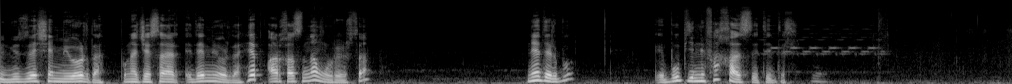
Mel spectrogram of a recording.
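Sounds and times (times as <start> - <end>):
speech: 0.0 - 3.8, 5.3 - 5.8, 6.6 - 8.4
low hum: 0.0 - 10.1
mobile phone ringing: 7.6 - 9.0.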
